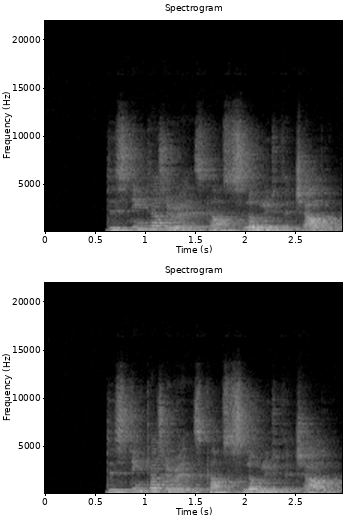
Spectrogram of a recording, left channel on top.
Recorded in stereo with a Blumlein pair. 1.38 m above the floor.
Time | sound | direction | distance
0.6 | a woman speaking | 65° right | 0.9 m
